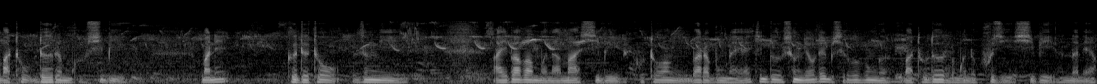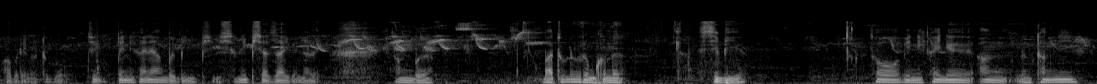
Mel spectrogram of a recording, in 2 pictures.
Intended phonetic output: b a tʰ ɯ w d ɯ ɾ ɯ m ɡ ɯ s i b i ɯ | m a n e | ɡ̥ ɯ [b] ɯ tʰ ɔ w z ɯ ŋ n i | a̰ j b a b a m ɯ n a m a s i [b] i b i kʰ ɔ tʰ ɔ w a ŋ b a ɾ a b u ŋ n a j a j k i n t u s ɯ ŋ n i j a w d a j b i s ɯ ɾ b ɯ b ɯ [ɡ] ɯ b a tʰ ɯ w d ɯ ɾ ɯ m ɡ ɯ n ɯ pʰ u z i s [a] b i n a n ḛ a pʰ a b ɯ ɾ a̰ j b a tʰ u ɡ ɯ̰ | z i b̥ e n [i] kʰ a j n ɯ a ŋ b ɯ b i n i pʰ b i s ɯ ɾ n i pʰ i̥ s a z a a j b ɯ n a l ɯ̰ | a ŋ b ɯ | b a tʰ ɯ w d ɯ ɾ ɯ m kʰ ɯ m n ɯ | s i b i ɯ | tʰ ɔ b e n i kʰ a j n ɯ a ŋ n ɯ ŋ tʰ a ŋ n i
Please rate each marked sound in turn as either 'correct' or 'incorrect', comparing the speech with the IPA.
incorrect, correct, incorrect, incorrect, correct

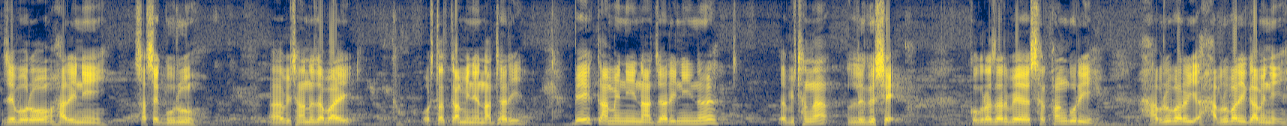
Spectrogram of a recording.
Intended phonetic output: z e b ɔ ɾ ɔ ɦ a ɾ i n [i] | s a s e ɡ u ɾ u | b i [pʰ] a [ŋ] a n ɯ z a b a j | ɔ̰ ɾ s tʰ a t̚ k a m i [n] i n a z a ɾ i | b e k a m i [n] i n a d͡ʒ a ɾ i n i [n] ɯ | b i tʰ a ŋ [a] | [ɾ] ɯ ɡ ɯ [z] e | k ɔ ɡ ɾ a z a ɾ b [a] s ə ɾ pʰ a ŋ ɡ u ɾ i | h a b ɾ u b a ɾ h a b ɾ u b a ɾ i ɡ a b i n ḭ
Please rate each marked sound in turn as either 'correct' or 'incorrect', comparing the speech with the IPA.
correct, incorrect, correct, correct, correct, correct, correct, incorrect, incorrect, incorrect

